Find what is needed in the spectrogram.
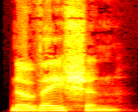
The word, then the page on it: novation: British English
